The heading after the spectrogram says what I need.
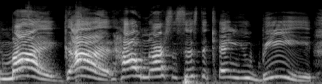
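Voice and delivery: loud, incredulous retort at a selfish cast member; exasperated outburst. Retold or imitated. Host venting loudly at Simone's self-centred behaviour. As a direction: throw up your hands and call her out. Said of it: "I was just like".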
